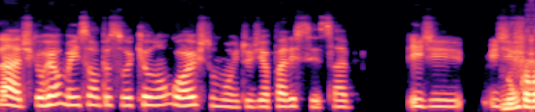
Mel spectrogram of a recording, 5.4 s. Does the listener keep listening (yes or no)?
yes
